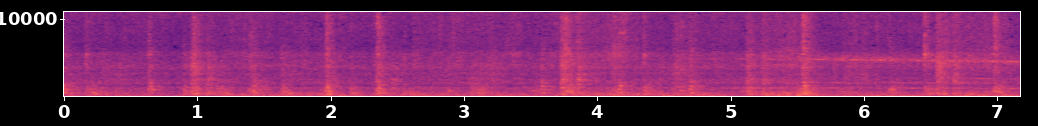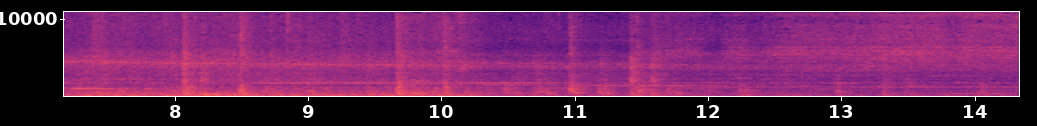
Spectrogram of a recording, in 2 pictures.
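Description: Hankyu Kyoto Line electric train running, heard from inside the passenger car: a steady low rumble with the clickety-clack of wheels over rail joints. It gets quieter about ten seconds in.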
